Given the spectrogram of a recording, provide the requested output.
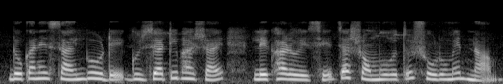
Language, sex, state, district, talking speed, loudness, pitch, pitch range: Bengali, female, West Bengal, Alipurduar, 140 wpm, -16 LUFS, 240 Hz, 225-265 Hz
